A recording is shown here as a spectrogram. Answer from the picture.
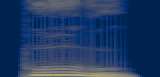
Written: ಪೂವು

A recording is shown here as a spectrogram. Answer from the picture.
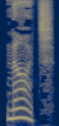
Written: ನಾಚ್

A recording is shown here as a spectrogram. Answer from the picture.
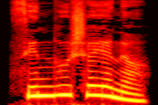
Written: ಸಿಂಧುಶಯನ

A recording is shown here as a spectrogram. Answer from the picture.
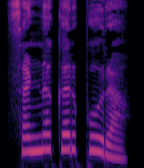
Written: ಸಣ್ಣಕರ್ಪೂರ

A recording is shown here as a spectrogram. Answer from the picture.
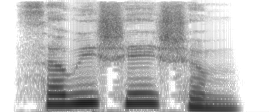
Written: ಸವಿಶೇಷಂ

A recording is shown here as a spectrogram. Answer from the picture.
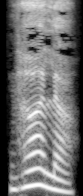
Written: ಢಾಲ

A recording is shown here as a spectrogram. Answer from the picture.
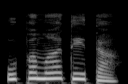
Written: ಉಪಮಾತೀತ

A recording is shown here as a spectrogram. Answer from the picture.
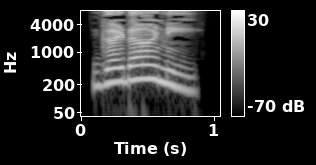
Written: ಕಡಾಣಿ

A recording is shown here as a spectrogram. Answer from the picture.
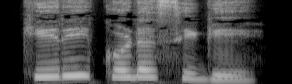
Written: ಕಿರಿಕೊಡಸಿಗೆ

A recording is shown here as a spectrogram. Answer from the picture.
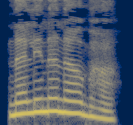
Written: ನಲಿನನಾಭ

